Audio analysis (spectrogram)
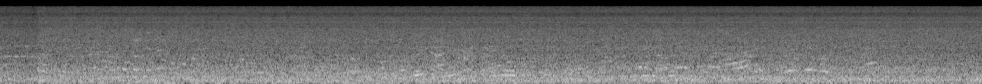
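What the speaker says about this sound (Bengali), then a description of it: "দেখো জলের আওয়াজ দেখো কিরকম।" Flowing water at Panchalingeswar temple, a loud continuous rushing roar, dense and unbroken for the whole stretch, with a voice speaking over it.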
